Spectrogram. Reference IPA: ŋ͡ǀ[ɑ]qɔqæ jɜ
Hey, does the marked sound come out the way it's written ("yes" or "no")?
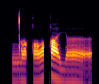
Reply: no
